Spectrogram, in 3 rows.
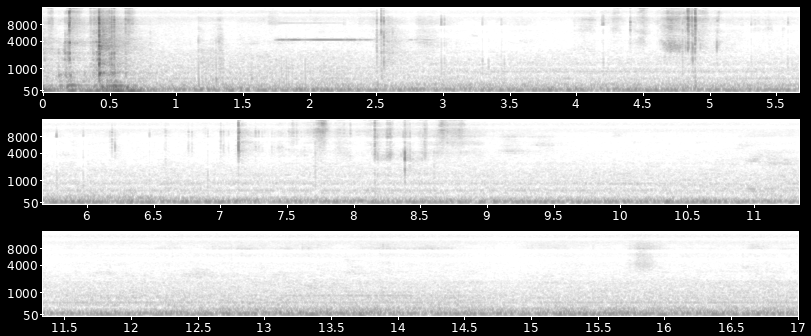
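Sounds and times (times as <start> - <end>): light clicks and scrapes: 4.0 - 9.0.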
